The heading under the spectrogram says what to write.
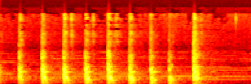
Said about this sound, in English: Behold, I'm standing at the door of your heart and I'm knocking.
